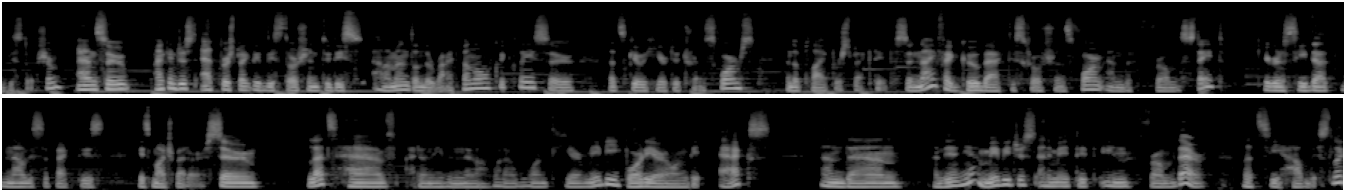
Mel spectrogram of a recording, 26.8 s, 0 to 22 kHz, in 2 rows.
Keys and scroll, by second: 16.1 shift+Down, 17.6 shift+Up, 25.3 super+p.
